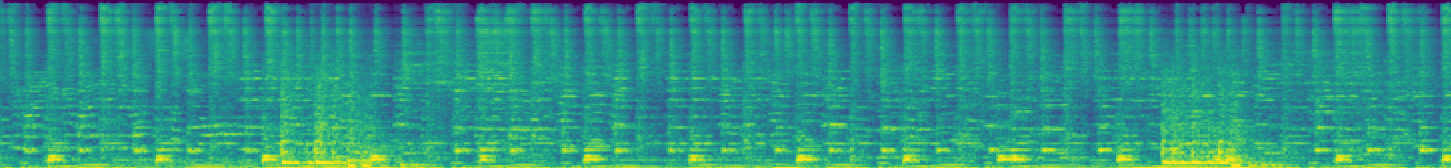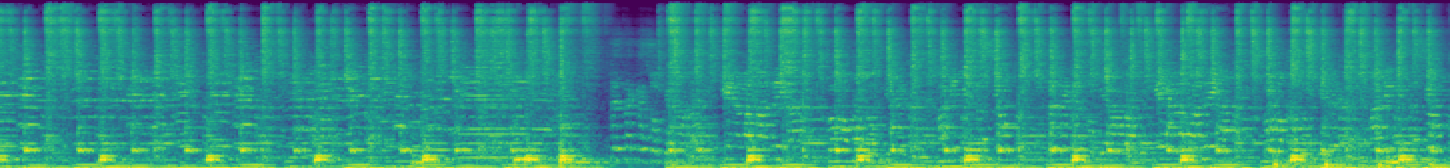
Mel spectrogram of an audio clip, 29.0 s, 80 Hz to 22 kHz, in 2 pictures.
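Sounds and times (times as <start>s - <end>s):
live band playing cumbia: 0.0s - 29.0s
strong bass: 0.0s - 29.0s
violins: 2.3s - 20.5s.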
